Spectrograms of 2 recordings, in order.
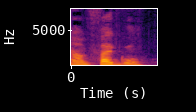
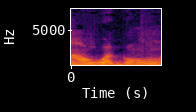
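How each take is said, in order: First: The word begins with a V sound. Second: The word begins with a W sound. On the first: The speaker calls it right. "Le W se prononce parfois aussi V" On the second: The speaker calls it wrong. "on ne dit pas"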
